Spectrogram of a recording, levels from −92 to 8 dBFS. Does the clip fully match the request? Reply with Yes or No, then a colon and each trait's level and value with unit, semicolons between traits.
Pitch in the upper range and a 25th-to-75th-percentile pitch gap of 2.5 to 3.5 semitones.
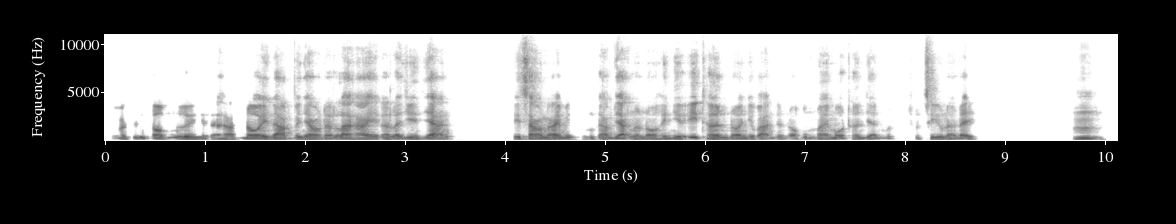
No: low, 125 Hz; average, 3.1 semitones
